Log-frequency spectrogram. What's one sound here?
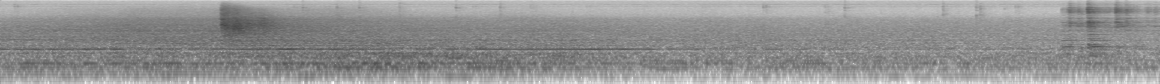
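Laptop keys click softly as someone types.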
